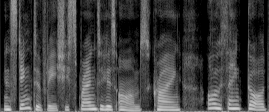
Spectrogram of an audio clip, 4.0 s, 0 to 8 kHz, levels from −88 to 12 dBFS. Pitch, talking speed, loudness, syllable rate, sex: 220 Hz, 150 wpm, -16 LUFS, 4.0 syllables/s, female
